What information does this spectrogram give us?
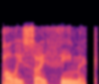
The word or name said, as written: polycythemic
